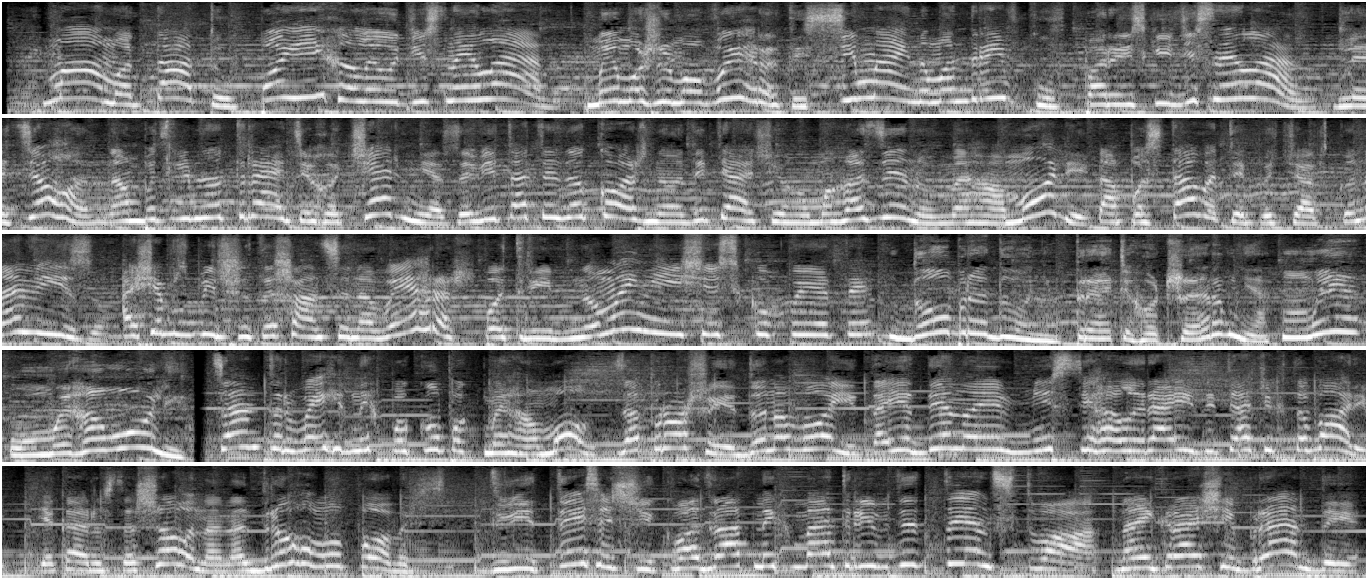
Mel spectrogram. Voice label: Ua devochka 12 let

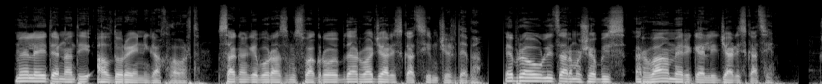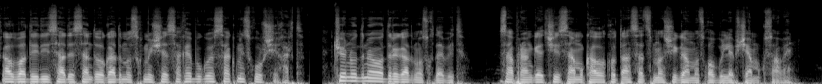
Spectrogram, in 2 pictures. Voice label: Georgian male

